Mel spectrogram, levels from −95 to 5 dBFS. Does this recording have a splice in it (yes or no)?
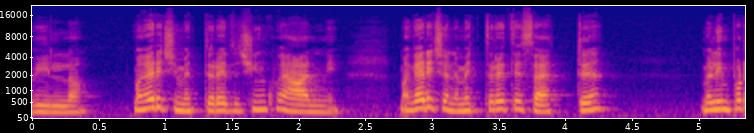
no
